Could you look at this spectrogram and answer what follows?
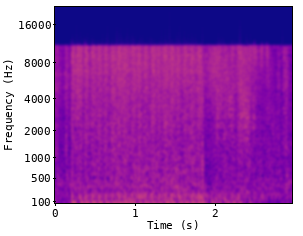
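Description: Rapid automatic gunfire in The Division as a player shoots down an enemy turret, a dense continuous burst of shots close up that briefly thins before resuming.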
